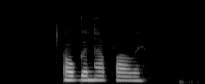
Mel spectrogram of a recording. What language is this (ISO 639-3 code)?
chm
